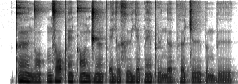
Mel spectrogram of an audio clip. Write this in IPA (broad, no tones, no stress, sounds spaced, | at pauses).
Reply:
kʼ œ̃ː n d ɔ̃ | n z ɔ pʼ ɛ̃ kʼ ɔ̃ n d͡ʒ œ̃ː pʼ ɛ j ə x øː j ɛ p ɛ̃ pʼ ø n œ pʰ œ c øː p œ m b øː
